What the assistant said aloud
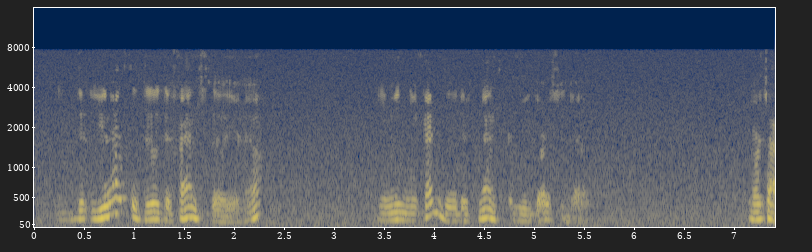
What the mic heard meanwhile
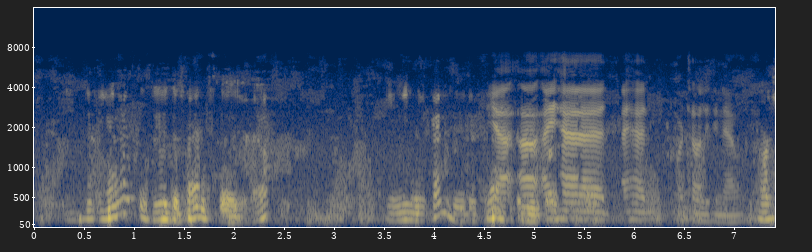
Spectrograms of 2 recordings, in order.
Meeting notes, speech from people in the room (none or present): present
